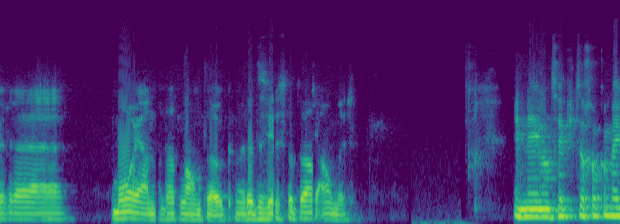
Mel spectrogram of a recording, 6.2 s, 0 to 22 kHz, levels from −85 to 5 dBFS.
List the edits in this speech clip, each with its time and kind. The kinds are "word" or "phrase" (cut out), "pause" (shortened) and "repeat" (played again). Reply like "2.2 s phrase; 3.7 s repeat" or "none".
1.6 s word; 2.7 s word; 3.1 s word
